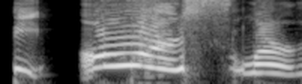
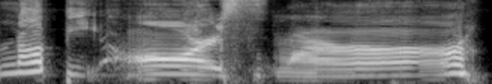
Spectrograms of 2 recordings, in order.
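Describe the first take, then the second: First: R slur said high and drawn out, the R stretched; exaggerated R slur. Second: Said in the usual way. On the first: Shown as a demonstration.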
